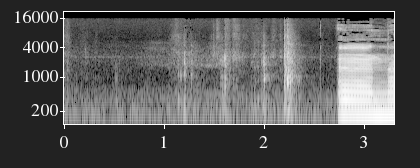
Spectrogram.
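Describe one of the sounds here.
A plastic blister pack rustles as a hand sets it down.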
